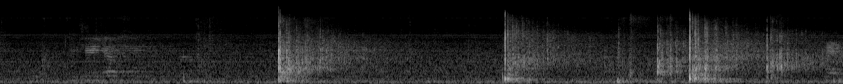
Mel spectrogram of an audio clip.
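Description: Baseballs smacking into catchers' mitts: three loud, sharp pops about two seconds apart, each ringing out in the echo of a large indoor hall, with a couple of smaller smacks near the end.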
